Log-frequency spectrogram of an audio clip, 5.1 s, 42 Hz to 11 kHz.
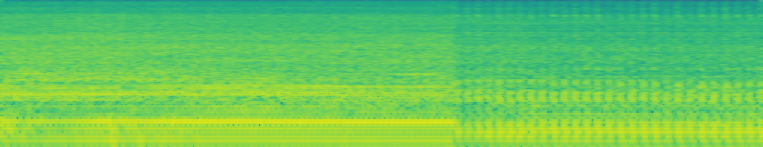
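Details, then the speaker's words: GY6 150cc four-wheeler after swapping in a new replacement carburetor: idle holds fast and buzzy, then drops to a slower, lumpier beat as it is turned down with the idle air adjustment; idle was set a little high. "uh this has been starting i got it that's a little high though"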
